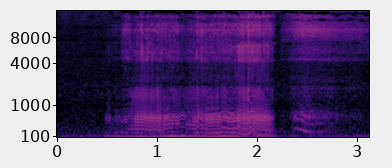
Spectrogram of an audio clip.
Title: Chi snoring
